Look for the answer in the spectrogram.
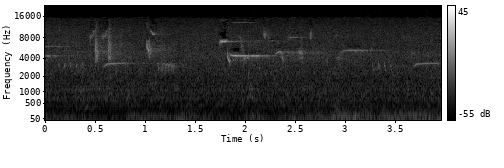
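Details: Black-faced bunting, a few high thin whistled notes and short chips at irregular intervals, one longer level whistle in the middle, against a rumbling low background noise.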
